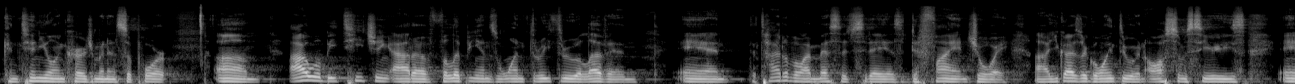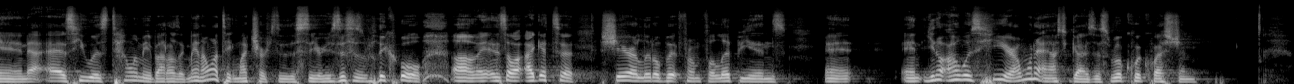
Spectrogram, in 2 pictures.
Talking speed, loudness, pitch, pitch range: 205 wpm, -21 LUFS, 135 Hz, 125-150 Hz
